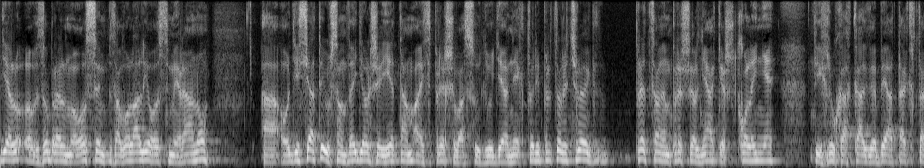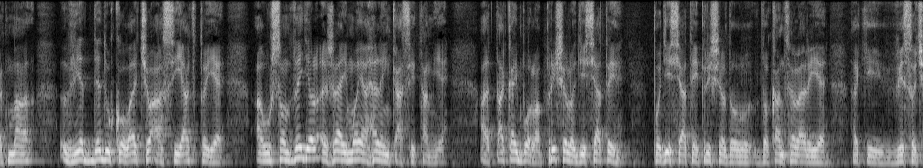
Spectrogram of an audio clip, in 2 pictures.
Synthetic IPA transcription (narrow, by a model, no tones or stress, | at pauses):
ɟɛlzɔbɾalizmɛɔsɛmzaʋɔlaliɔɔsmɛjɾaːnɔ | aʔɔɟɛsɪat̪ɛjuʃsɔmʋɛɟɛlʒɛjɛt̪amajspɾɛʃɔʋasuːʎuɟɪaɲɪɛkt̪ɔɾiːpɾɛt̪ɔʒɛt͡ʃlɔʋɛkpɾɛt̪salɛnpɾɛʃjɛlɲɛakɛʃkɔlɛɲɪɛft̪iːɣɾukaːxkaːɡɛːbɛat̪akt̪aɡma | ʋɪɛd̪ɛd̪ukɔʋact͡ʃɔʔasijakt̪ɔjɛ | auʃsɔmʋɛɟɛlʒɛajmɔjaɦɛlɛŋkaasit̪amjɛ | at̪akajbɔlapɾiʃjɛlɔɟɛsɪat̪ɛj | pɔɟɛsɪat̪ɛjpɾiʃɪjɛld̪ɔd̪ɔkant͡sɛlaːɾiɛt̪akiːʋisɔt͡ʃ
